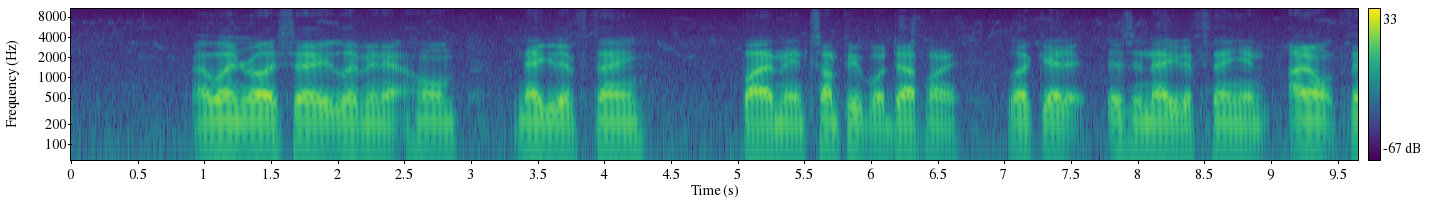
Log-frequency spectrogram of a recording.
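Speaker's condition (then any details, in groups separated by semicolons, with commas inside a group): Cerebral palsy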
